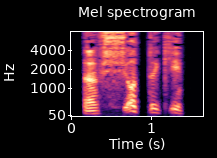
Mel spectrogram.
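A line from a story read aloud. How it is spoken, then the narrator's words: Gloomy, to herself. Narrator (Russian): мрачно сказала она самой себе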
